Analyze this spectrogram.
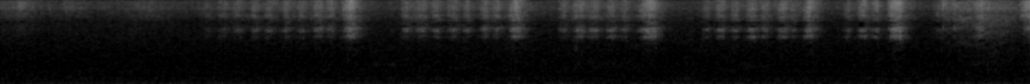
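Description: Faint, rapid scratching of a dry, flaky scalp by a hand with fingernails and a comb, in quick short strokes that start about a second and a half in.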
